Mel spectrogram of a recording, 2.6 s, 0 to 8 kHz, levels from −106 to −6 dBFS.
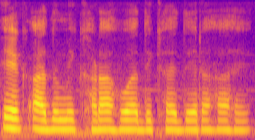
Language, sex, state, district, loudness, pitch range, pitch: Hindi, male, Jharkhand, Ranchi, -16 LUFS, 155-160 Hz, 155 Hz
